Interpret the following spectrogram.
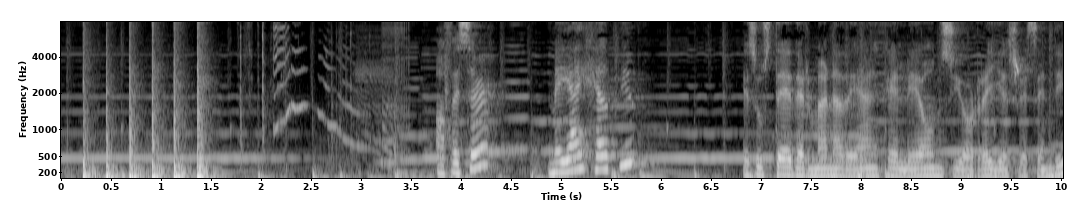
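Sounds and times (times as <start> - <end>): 
knocking on a door: 0.2 - 1.8
speech: 3.8 - 6.0, 6.8 - 10.0.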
